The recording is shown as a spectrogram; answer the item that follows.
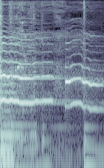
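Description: A young woman's voice singing two long held notes, the second sliding down a little, over acoustic guitar with a strum about three quarters of the way through.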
